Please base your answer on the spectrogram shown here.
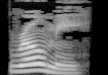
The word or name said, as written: romy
